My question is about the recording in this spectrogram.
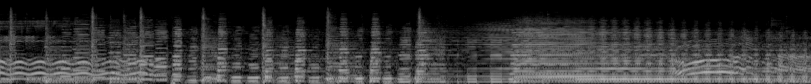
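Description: The closing bars of a gaúcho vaneira on accordion with band. A sung note held with vibrato ends about a second in, then short, punched-out staccato chords follow, and the piece finishes on a long held accordion chord that begins to fade near the end.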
